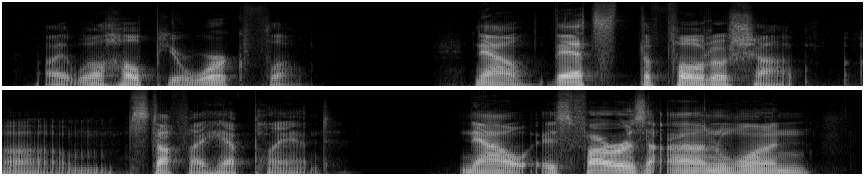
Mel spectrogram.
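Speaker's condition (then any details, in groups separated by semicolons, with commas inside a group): No condition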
